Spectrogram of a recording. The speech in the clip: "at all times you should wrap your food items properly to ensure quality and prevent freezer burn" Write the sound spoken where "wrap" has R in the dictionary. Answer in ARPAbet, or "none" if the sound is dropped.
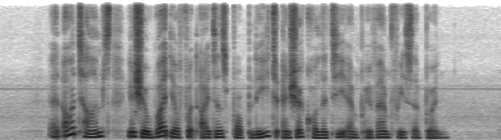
W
